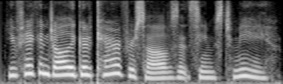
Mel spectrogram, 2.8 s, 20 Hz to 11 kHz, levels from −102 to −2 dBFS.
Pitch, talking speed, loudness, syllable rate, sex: 240 Hz, 235 wpm, -16 LUFS, 6.2 syllables/s, female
